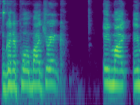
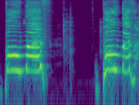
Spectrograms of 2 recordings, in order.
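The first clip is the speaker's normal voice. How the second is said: excited; 11 semitones higher, 8 dB louder than usual. Real, not acted. Reading the draw result.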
